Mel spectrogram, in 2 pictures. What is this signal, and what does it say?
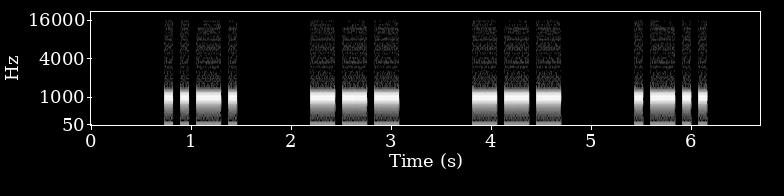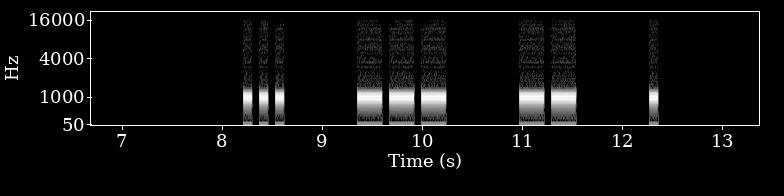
Morse code, heard as a keyed tone, about 15 wpm, spaced as for 8 wpm, 1000 Hz. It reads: FOOL SOME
